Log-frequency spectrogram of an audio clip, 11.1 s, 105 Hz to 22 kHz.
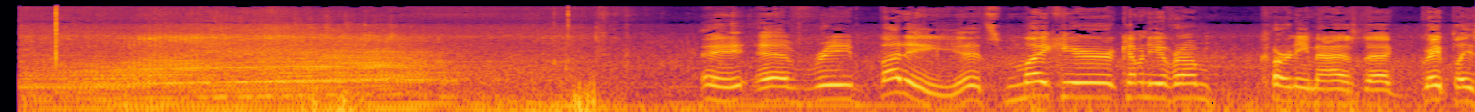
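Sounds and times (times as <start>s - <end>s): vehicle engine accelerating: 0.2s - 4.7s.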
